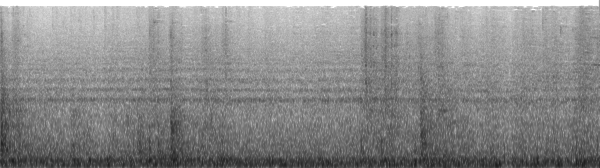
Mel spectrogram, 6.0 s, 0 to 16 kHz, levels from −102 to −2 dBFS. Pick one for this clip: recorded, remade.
recorded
